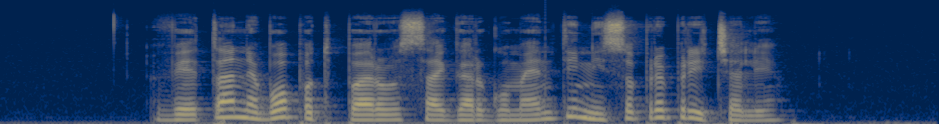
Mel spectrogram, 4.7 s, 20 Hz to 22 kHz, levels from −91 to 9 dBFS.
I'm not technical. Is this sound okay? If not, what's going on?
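No. At 2.74 s, just after "bo podprl saj ga", there is a tiny tick. It is a block of digital silence: the sound drops to nothing for under a millisecond, which fits a 32-sample block, and snaps straight back. Those sudden edges make the click.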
